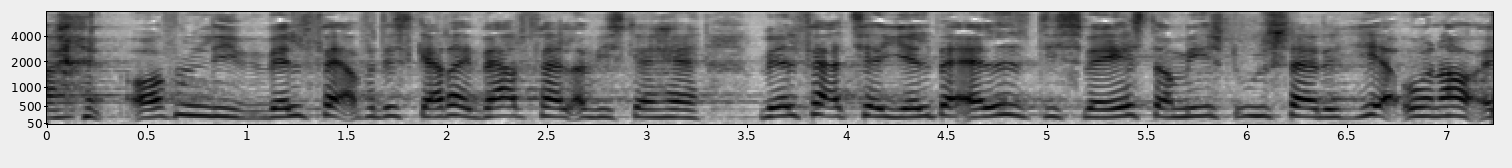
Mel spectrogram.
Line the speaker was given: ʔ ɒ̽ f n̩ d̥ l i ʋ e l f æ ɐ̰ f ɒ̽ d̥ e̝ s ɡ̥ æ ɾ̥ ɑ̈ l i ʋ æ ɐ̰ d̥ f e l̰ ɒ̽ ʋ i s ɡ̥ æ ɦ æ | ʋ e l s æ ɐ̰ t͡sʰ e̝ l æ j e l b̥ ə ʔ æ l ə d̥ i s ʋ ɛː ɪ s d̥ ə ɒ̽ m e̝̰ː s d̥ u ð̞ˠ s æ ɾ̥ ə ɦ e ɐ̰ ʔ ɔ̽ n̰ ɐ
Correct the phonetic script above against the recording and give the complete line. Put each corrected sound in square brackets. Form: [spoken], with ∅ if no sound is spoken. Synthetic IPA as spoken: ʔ ɒ̽ f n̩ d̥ l i ʋ e l f æ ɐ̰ f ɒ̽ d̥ e̝ s ɡ̥ æ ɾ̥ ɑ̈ [∅] i ʋ æ ɐ̰ d̥ f [æ] l̰ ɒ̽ ʋ i s ɡ̥ æ ɦ æ | ʋ e l [f] æ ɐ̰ t͡sʰ e̝ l æ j e l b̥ ə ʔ æ l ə d̥ i s ʋ ɛː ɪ s d̥ ə ɒ̽ m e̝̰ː s d̥ u ð̞ˠ s æ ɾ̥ ə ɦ e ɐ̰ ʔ ɔ̽ n̰ ɐ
